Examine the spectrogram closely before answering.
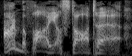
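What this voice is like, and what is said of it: Imitates another person's voice. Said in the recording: “A great impression.”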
